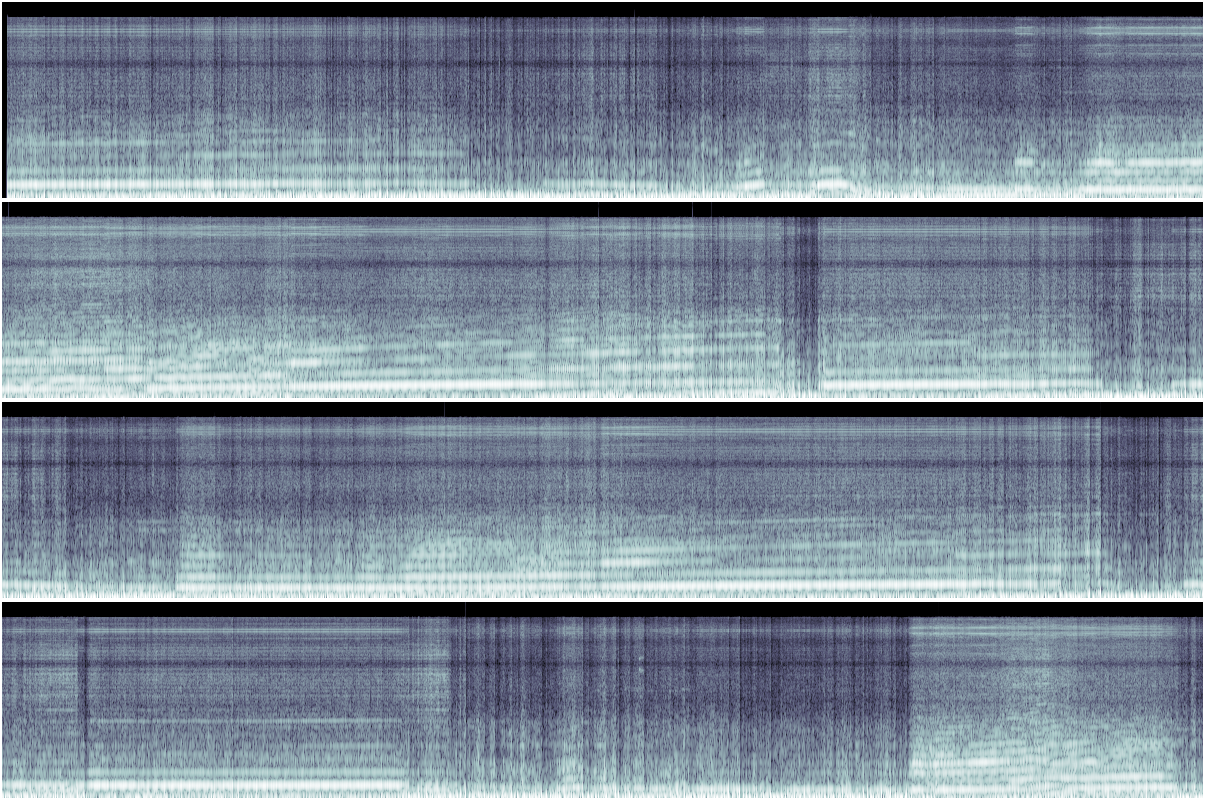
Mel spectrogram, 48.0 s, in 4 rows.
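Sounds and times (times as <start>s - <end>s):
race car engine from cabin: 0.0s - 48.0s
throttle-blip downshifts: 0.1s - 48.0s.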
